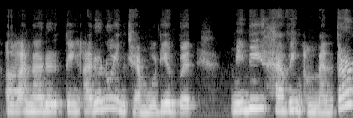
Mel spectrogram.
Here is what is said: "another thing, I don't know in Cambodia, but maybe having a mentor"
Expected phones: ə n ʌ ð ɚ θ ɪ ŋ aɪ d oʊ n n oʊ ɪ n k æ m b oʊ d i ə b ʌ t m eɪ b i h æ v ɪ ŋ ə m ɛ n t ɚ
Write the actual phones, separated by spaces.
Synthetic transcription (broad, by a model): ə n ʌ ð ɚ t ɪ ŋ aɪ d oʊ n n oʊ ɪ n k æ m b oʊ d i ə b ʌ t m eɪ b i h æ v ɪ ŋ ə m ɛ n t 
